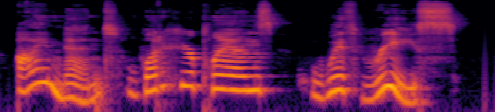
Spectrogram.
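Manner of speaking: slow and clear. Nisha to Jack, very slowly and clearly, as if explaining to a small child. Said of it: "very slowly and clearly, as if explaining something to a small child".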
